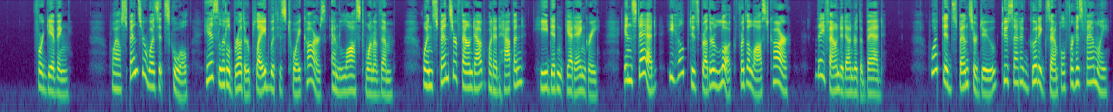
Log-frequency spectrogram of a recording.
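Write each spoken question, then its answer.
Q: What did Spencer do to set a good example for his family?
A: He didn't get angry and helped his brother look for the lost car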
